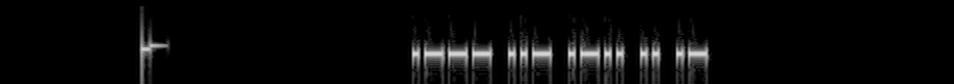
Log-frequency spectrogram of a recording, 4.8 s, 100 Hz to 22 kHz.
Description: Morse code, heard as a keyed tone, about 40 wpm, 700 Hz. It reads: JULIA
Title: USA Common Names - 40wpm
